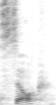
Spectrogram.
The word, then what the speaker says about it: SILC: Okay, so we've developed a dynamic multi-threaded language called SILC, spelled with a C because it's based on the language C. And it's not an acronym. It's because silk is like nice threads.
